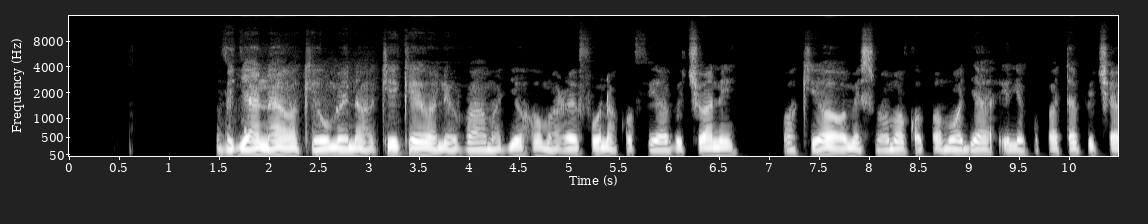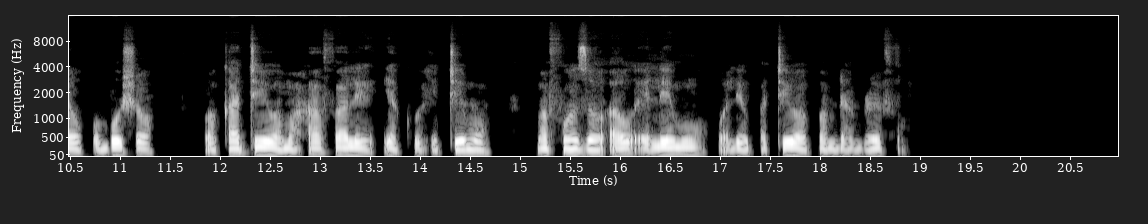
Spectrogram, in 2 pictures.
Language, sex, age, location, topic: Swahili, male, 25-35, Dar es Salaam, education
